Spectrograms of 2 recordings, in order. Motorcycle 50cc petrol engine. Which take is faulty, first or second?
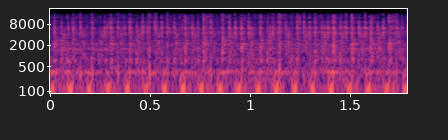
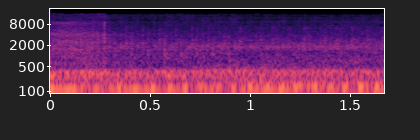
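first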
